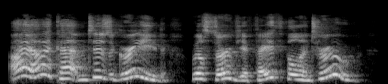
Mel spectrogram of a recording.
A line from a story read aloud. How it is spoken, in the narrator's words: cried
